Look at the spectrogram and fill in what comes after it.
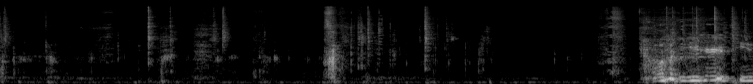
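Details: Olive, a pet dog indoors, chattering her teeth while eagerly waiting for treats: sharp, dry clicks in irregular bursts roughly twice a second, with a person's voice praising her and cutting in at the end.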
